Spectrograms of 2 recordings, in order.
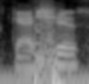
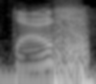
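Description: First: The final e is pronounced. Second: The final e is silent.

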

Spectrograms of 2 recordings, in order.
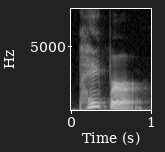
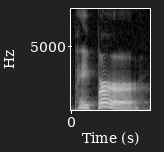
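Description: First: The stress is on the first syllable. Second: The stress is on the second syllable. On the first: The speaker calls it right. "앞에를 강하게 읽어요" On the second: The speaker calls it wrong. "이게 D로 강세를 하게 되면"

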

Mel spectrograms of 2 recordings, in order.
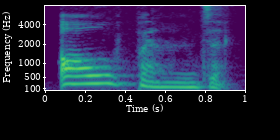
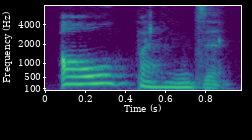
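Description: No difference in how they are said.

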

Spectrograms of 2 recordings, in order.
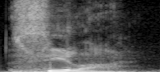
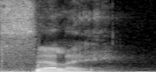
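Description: First: The word is said the widely used way. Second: The word is said a less usual way. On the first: The speaker calls it wrong. "most people pronounce it Selah" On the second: The speaker calls it right. "but it's Sele"

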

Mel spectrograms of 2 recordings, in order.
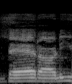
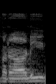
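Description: First: The first syllable has a long 'ai' vowel. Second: The first syllable has a short 'a' vowel. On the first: The speaker calls it right. "ਇਹ ਰਾਗ ਬੈਰਾੜੀ ਉਚਾਰਨ ਕਰਨਾ" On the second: The speaker calls it wrong. "ਬਰਾੜੀ ਨਹੀਂ ਕਹਿਣਾ"

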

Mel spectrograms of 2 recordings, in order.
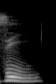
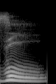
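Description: First: The letter ends in a long 'ee' sound, like zee. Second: The same.

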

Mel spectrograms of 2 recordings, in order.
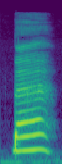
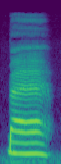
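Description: First: The syllable has a level, even tone. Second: The syllable has a low, falling tone. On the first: "tiếng ba" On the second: "đây là dấu huyền"

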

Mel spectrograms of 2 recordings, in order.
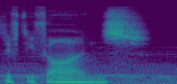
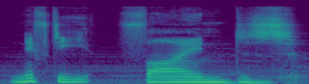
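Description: First: The word finds is said unclearly, like fines. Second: The word finds is said with clear enunciation. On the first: The speaker calls it wrong. "I need to enunciate clearer" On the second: The speaker calls it right. "I need to enunciate clearer"

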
